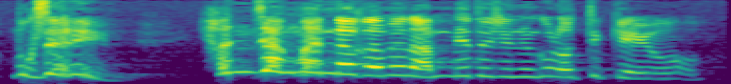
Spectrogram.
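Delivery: high-pitched mock-pleading voice; exaggerated high-voiced congregant's complaint; complaining congregant. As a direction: whine it helplessly to the pastor. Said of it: "막 그래요".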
